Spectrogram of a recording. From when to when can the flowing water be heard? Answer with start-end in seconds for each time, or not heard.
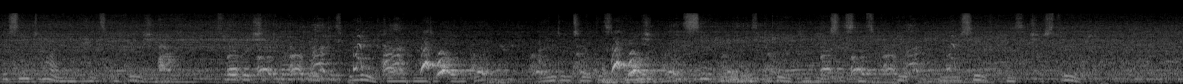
0.0-11.8.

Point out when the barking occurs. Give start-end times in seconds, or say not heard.
1.6-9.6.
